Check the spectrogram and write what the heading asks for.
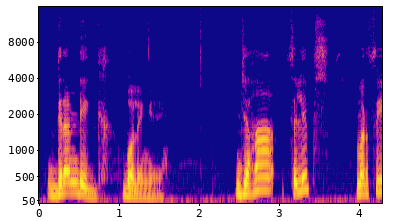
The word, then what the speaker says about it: Grundig: जो यह शब्द है इसको विश्व भर में ग्रंडिग बोला जाता है भारत में कहीं कहीं डिग भी बोलते हैं लेकिन जर्मन भाषा का शब्द है और जर्मन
